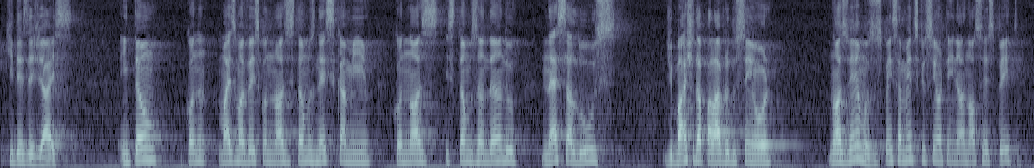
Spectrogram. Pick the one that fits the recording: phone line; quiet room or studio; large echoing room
large echoing room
